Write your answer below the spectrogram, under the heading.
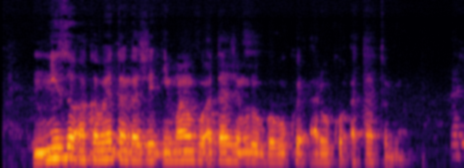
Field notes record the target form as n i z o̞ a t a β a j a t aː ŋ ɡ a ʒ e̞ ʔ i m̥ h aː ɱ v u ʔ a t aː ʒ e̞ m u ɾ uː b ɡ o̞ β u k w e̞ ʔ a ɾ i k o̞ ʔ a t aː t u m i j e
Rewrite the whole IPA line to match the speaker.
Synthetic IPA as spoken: n i z o̞ a k a β a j a t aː ŋ ɡ a ʒ e̞ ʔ i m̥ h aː ɱ v u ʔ a t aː ʒ e̞ m u ɾ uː b ɡ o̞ β u k w e̞ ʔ a ɾ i k o̞ ʔ a t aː t u m i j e

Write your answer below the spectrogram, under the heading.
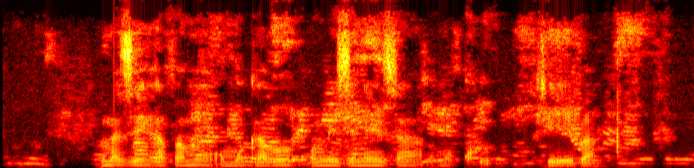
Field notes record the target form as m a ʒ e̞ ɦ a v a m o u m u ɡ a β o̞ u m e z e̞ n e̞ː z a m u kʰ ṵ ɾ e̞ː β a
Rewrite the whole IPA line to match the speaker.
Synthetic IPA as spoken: m a z e̞ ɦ a v a m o u m u ɡ a β o̞ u m e z e̞ n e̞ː z a m u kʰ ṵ ɾ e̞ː β a

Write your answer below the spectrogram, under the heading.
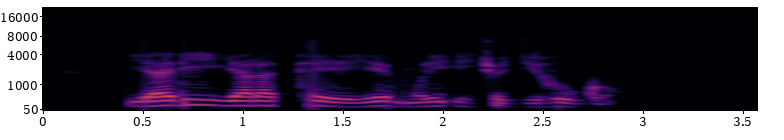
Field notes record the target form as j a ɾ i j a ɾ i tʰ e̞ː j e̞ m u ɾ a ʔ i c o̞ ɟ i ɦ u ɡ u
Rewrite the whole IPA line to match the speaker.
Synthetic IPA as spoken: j a ɾ i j a ɾ a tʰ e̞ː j e̞ m u ɾ i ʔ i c o̞ ɟ i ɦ u ɡ u

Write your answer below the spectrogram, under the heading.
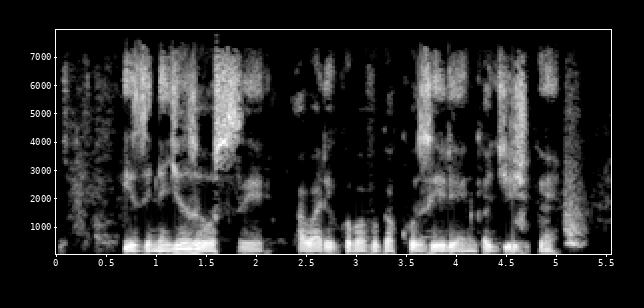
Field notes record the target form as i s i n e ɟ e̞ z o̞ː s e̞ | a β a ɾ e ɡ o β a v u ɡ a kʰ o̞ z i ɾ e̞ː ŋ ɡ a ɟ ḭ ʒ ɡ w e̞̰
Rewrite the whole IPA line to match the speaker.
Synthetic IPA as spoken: i z i n e ɟ e̞ z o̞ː s e̞ | a β a ɾ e ɡ o β a v u ɡ a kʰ o̞ z i ɾ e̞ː ŋ ɡ a ɟ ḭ ʒ ɡ w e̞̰

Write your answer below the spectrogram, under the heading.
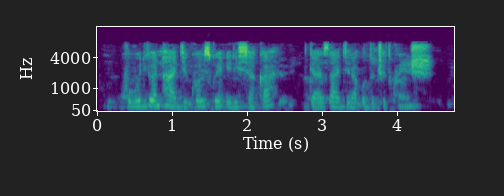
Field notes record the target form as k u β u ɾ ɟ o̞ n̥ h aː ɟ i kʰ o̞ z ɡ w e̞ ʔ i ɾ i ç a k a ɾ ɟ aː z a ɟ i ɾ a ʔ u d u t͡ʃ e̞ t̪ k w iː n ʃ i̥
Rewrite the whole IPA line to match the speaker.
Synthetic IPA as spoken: k u β u ɾ ɟ o̞ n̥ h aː ɟ i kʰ o̞ z ɡ w e̞ ʔ i ɾ i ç a k a ɾ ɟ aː z a ɟ i ɾ a ʔ u d u t͡ʃ e̞ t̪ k w iː n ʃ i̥

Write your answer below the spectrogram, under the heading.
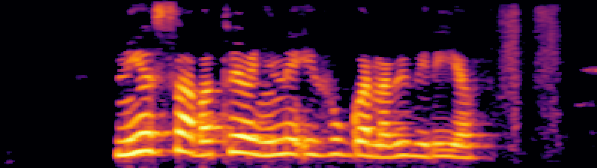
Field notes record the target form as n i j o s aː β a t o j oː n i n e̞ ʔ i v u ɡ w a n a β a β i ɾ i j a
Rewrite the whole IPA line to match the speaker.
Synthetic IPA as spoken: n i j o s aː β a t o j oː ɲ i n e̞ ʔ i v u ɡ w a n a β i β i ɾ i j a

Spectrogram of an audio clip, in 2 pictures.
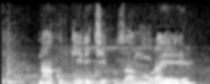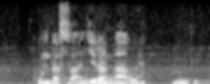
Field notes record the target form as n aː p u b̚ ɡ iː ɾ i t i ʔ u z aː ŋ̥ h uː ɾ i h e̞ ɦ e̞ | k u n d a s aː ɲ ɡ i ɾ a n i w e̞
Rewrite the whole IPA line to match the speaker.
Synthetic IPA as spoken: n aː k u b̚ ɡ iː ɾ i c i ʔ u z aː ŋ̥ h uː ɾ a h e̞ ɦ e̞ | k u n d a s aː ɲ ɟ i ɾ a n a w e̞

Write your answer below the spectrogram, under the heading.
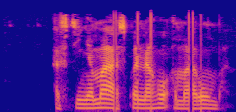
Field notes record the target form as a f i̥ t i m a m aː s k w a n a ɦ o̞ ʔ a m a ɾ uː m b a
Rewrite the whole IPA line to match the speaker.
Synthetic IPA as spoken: a f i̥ t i ɲ a m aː s k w a n a ɦ o̞ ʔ a m a ɾ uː m b a

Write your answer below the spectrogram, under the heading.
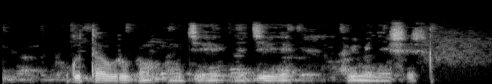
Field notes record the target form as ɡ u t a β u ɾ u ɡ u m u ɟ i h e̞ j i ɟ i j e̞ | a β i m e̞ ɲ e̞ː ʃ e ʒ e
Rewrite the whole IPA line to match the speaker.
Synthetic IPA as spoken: ɡ u t a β u ɾ u ɡ o m u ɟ i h e̞ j a ɟ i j e̞ | a β i m e̞ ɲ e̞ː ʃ e ʒ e

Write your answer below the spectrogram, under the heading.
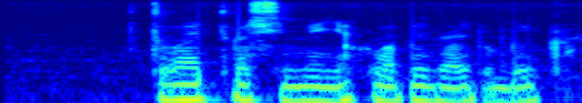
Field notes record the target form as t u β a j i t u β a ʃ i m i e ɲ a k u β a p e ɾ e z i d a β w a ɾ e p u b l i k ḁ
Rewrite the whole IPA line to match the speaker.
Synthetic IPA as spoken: t u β a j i t u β a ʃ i m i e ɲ a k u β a p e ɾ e z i d a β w a ɾ e p u b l i k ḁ

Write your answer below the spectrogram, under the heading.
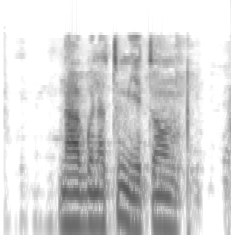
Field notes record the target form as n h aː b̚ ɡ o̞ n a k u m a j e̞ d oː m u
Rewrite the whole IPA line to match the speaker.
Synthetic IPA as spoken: n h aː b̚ ɡ o̞ n a t u m i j e̞ t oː m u

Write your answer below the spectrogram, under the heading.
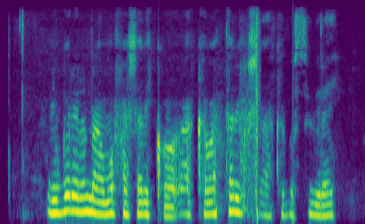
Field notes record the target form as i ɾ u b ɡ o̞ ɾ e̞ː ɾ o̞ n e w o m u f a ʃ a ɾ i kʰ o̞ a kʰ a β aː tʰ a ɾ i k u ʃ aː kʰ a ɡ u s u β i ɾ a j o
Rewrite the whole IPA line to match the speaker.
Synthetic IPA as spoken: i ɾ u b ɡ o̞ ɾ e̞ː ɾ o̞ n a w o m u f a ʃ a ɾ i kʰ o̞ a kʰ a β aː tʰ a ɾ i ɡ u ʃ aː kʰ a ɡ u s u β i ɾ a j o

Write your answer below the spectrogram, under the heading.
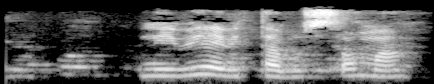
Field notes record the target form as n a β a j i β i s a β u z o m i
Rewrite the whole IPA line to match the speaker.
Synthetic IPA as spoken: n i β i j e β i t a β u s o m a

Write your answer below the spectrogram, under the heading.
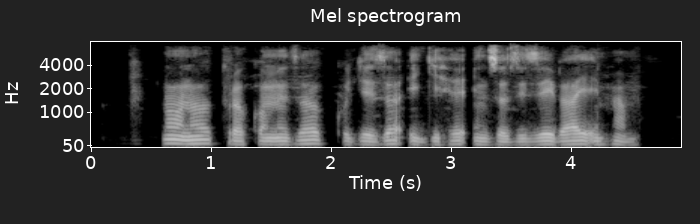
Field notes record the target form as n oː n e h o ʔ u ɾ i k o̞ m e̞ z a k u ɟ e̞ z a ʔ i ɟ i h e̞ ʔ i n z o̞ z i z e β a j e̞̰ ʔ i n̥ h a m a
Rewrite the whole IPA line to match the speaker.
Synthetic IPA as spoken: n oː n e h o t u ɾ a k o̞ m e̞ z a k u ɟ e̞ z a ʔ i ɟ i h e̞ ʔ i n z o̞ z i z i β a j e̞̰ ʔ i n̥ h a m a

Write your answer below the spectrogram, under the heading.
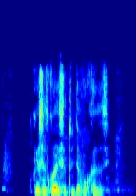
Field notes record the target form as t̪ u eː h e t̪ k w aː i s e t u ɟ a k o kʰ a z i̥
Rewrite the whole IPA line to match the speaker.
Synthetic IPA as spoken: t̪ w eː s e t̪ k w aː i s e t u ɟ a k u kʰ a z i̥

